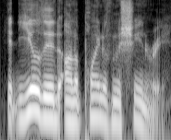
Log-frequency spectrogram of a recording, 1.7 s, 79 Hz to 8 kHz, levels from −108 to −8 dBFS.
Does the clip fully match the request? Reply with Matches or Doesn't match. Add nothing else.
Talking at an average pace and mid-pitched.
Doesn't match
